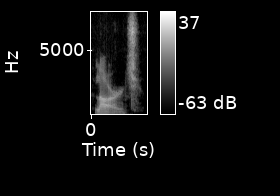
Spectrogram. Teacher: Well, according to places of articulations, the J sound is post-alveolar sound, and according to manner of articulations, the J is affricate. The J sound is voiced. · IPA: /dʒ/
